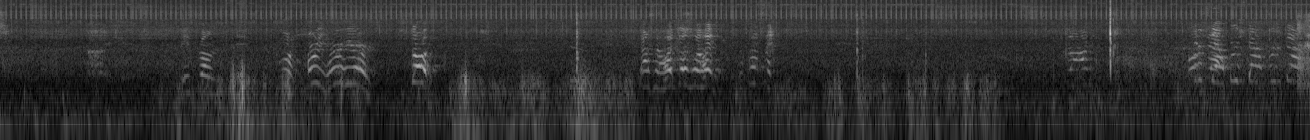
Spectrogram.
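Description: Children's voices calling out indistinctly across an open field during play, over an uneven low rumble, with a couple of sharp clicks about six and eleven seconds in.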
